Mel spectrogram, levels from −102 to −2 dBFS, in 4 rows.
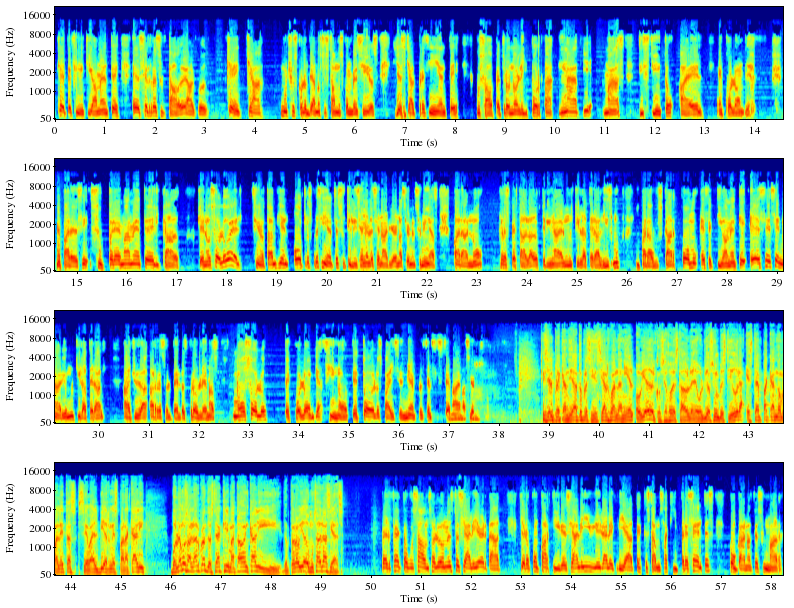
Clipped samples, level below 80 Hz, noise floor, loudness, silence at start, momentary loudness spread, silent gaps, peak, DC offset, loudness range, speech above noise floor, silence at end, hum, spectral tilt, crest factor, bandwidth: under 0.1%; -50 dBFS; -56 dBFS; -17 LUFS; 0.05 s; 5 LU; none; -2 dBFS; under 0.1%; 2 LU; 39 dB; 0.05 s; none; -4.5 dB/octave; 16 dB; 13.5 kHz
